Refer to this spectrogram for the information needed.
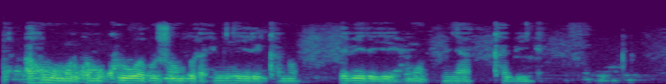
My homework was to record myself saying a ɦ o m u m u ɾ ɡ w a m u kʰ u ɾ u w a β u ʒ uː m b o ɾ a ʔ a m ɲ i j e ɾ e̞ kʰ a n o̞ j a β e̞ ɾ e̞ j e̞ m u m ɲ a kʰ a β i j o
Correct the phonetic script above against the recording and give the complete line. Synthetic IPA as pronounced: a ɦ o m u m u ɾ ɡ w a m u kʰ u ɾ u w a β u ʒ uː m b u ɾ a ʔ i m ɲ i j e ɾ e̞ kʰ a n o̞ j a β e̞ ɾ e̞ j e̞ m u m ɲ a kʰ a β i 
